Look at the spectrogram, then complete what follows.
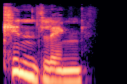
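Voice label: "kindling", British English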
